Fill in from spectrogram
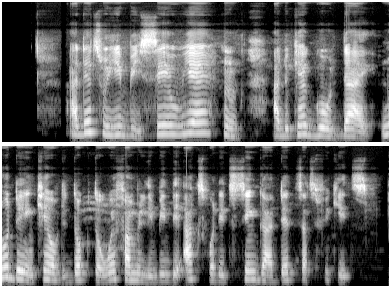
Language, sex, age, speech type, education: Nigerian Pidgin, female, 15-29, spontaneous, tertiary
